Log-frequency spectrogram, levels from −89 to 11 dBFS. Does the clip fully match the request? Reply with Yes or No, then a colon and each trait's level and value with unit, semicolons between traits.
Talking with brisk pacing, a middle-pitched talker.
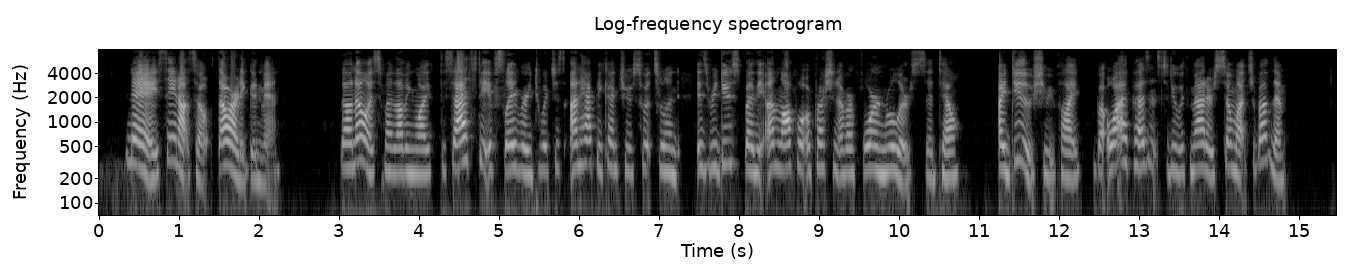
No: fast, 210 wpm; very high, 255 Hz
